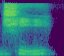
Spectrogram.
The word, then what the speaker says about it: qi: This is also called chi or prana, and sometimes it's spelled chi, sometimes it's pronounced or spelled qi, but it's all the same thing, chi.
